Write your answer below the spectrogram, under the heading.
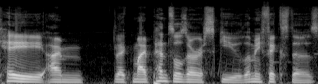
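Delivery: ordinary talk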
